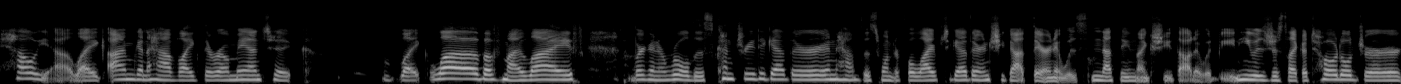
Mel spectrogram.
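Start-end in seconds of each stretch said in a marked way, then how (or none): none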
